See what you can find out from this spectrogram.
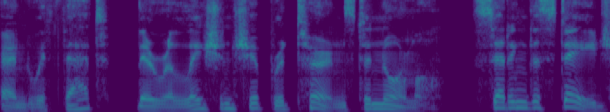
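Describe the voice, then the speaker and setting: Over music in the background, a man uses a dramatic, playful tone at a fairly slow pace, the sound dry and close with no echo. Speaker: voice actor, anime dub narrator. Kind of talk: anime dub narration, dramatic announcer. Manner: dramatic, playful, mock-serious.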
